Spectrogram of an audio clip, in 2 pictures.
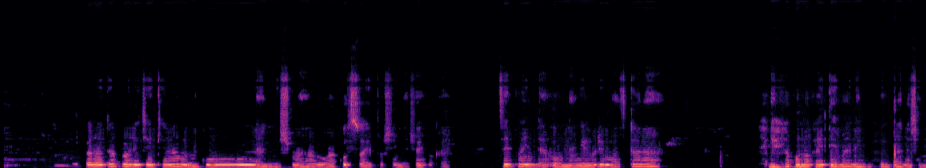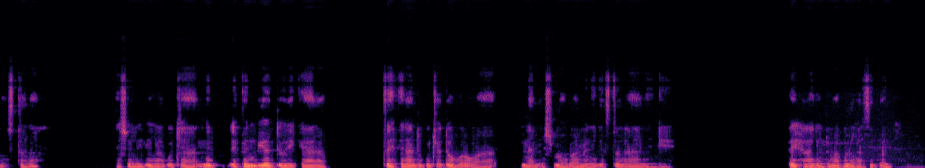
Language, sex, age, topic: Oshiwambo, female, 25-35, finance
